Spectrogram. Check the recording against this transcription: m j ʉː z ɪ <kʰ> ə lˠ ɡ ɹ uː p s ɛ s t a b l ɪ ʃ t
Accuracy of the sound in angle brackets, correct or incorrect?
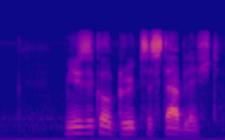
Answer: incorrect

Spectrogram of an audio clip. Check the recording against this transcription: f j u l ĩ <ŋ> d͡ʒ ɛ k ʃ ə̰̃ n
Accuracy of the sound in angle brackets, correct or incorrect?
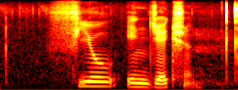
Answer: incorrect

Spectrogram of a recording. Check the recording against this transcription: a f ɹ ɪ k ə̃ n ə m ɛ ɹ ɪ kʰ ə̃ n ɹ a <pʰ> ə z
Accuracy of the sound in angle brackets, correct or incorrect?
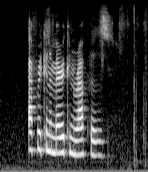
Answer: correct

